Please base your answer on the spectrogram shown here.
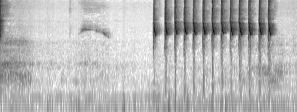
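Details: Oriental white-eye in lively medium-speed song as training material for contest birds: a faint slurred whistle, then a steady run of about twelve crisp, high chip notes at roughly three a second.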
